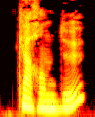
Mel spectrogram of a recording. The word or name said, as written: quarante-deux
